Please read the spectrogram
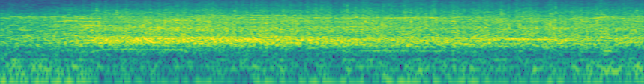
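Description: Football stadium crowd noise that swells about a second in, as a shot goes in near the goal, and then holds at a steady din.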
